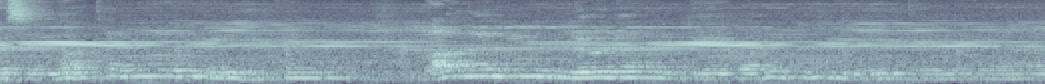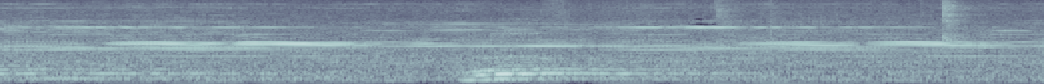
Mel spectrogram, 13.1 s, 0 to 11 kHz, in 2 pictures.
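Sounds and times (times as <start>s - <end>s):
long held musical notes: 0.0s - 13.0s
steady high drone: 0.0s - 13.0s.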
